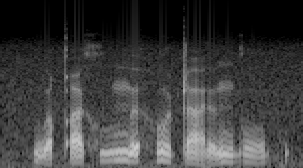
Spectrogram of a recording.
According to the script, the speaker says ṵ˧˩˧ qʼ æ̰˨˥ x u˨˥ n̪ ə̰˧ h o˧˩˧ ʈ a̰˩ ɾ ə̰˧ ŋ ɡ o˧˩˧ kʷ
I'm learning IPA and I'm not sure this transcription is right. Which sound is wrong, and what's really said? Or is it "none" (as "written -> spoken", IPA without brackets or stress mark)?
æ̰˨˥ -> ə̰˨˥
